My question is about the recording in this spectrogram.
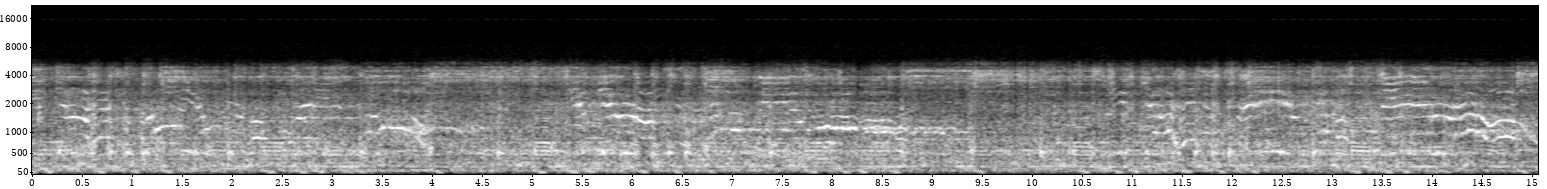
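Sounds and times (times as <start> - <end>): man singing: 0.0 - 9.6, 10.6 - 15.0
hard rock band playing live: 0.0 - 15.0.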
